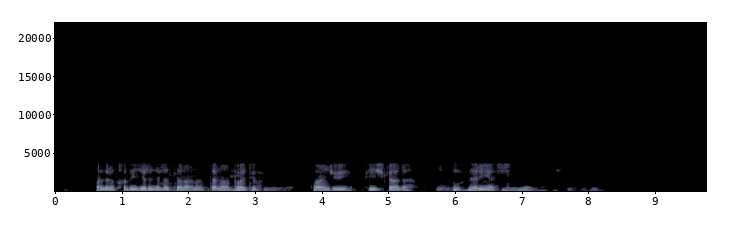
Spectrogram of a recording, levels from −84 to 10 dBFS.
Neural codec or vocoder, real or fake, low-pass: none; real; 3.6 kHz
